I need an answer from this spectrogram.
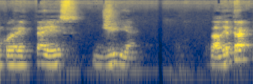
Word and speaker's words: dia: En algunas regiones que hablan portugués, la pronunciación es día, como en español. Pero en otras regiones, como acá donde vivo, la pronunciación correcta es dia.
